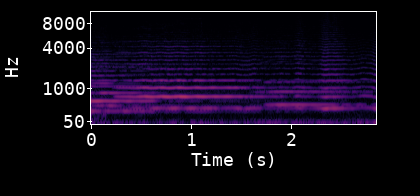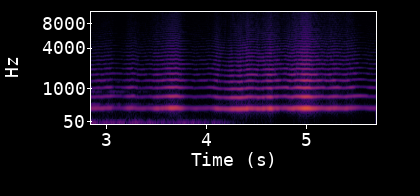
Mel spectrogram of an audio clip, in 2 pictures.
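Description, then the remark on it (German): A mosquito buzzes continuously, its thin high whine wavering slightly in pitch and swelling louder toward the end. No one speaks. “Was surrt denn da? Die Plage mit der Mücke.”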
